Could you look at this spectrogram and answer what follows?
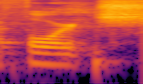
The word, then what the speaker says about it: Forcht: Today we have myself, Joey, Kevin, and special guest, Sarah Forked. Did I say that right? Forged? – We were just talking about that. Apparently it's Forch. Yes. – Forch? – Yeah. – Silent T? – Silent yes. T.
